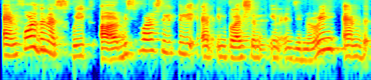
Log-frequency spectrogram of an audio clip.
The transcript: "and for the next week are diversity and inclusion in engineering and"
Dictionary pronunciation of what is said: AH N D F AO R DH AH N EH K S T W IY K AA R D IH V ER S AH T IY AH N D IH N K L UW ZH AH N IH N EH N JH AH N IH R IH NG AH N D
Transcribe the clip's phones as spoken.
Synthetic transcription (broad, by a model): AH N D F AO R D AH N EH K S T W IY K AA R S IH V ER S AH T IY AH N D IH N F L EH SH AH N IH N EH N JH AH N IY R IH NG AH N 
